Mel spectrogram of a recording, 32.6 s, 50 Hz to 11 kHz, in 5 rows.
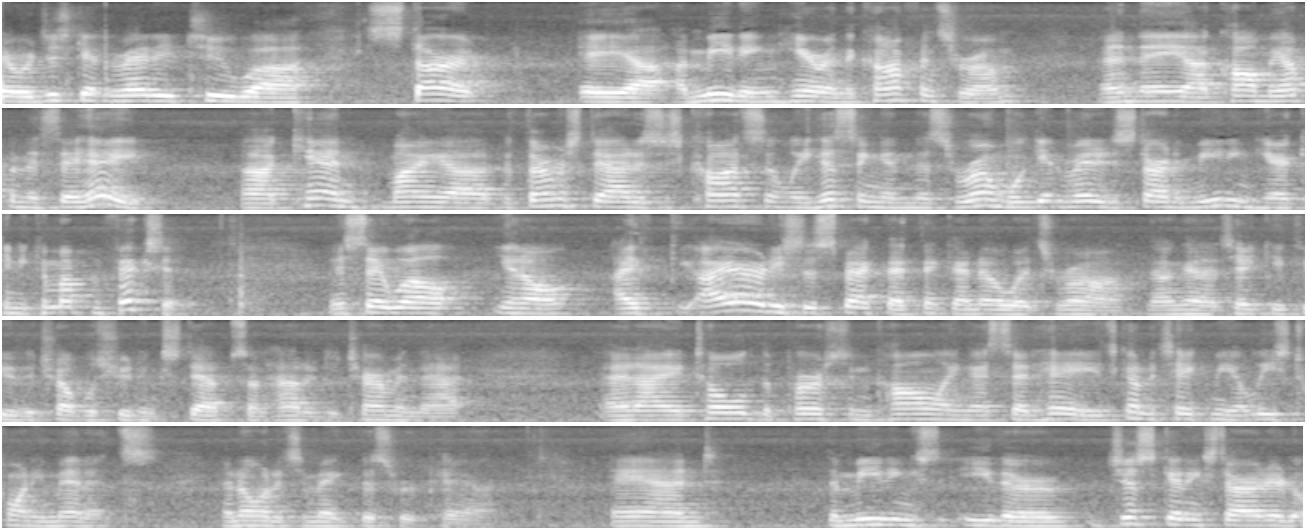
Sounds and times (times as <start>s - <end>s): Speech: 0.0s - 32.5s.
